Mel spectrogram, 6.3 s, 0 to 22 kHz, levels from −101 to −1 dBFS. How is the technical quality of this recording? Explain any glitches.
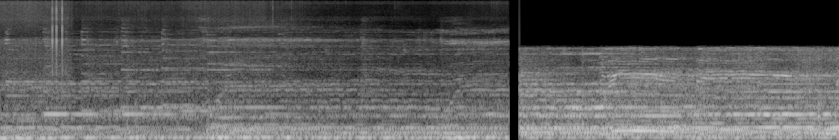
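The first part is clean, but at 3.82 s the sound goes dull after an 80 ms gap. It stays capped at 5.3 kHz, shifts level by a few dB and picks up a new, faint noise floor. That's likely an input switched to a poorer device.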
